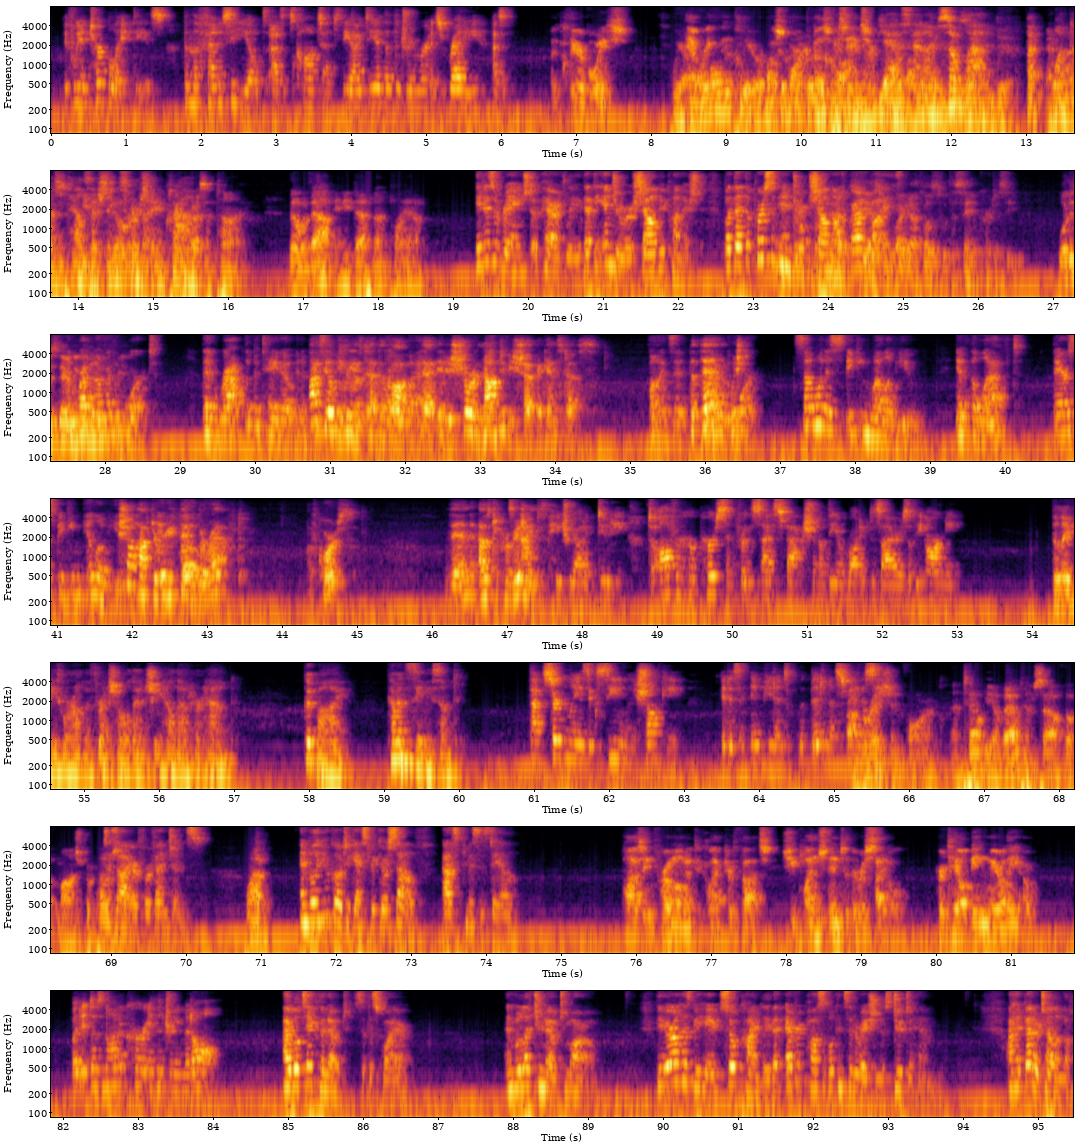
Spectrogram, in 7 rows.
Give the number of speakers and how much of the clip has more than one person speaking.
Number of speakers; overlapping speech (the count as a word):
nine, about 20%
